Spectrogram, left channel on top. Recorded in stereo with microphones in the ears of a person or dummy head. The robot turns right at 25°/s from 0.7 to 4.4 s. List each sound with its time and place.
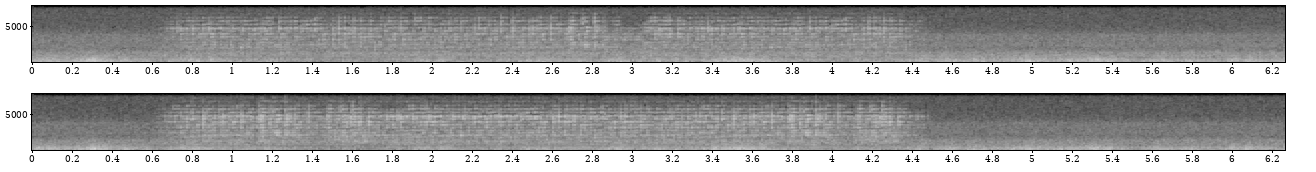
Only background noise.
